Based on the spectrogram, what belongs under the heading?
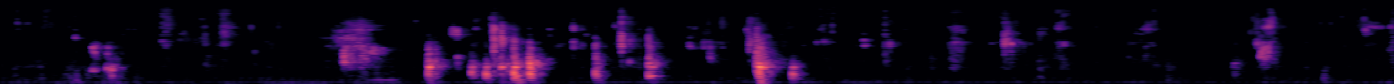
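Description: People chewing and biting into breaded boneless chicken wings: a run of irregular short mouth clicks and smacks, loudest a little past two seconds and again near four seconds in.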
